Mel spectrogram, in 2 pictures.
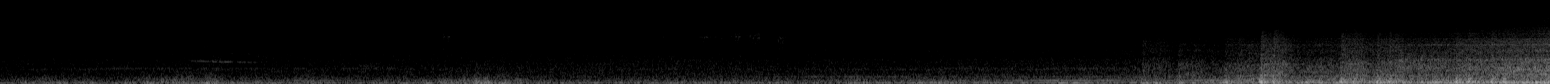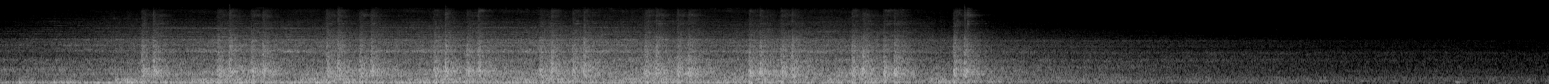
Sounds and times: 10.0s Train traveling through 30.9s

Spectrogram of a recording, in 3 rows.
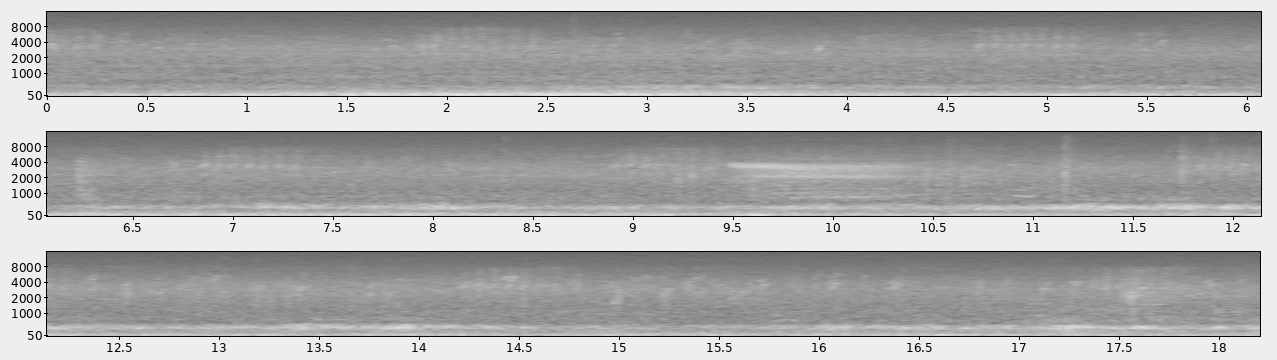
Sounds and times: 0.0s plane 18.2s
0.0s birds 18.2s

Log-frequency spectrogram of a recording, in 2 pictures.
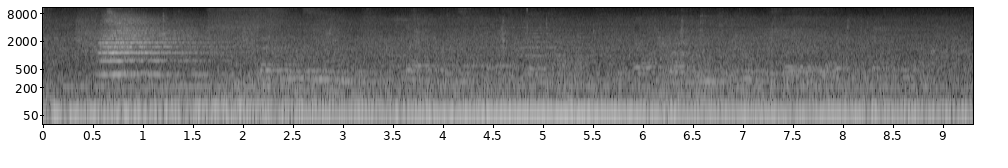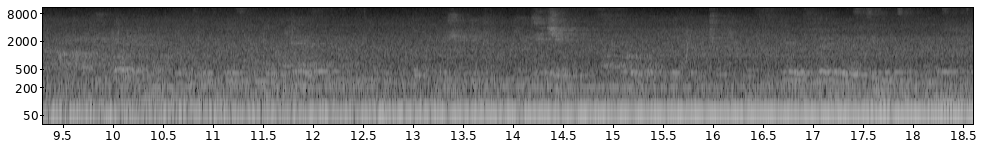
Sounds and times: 1.2s people passing-by 15.8s

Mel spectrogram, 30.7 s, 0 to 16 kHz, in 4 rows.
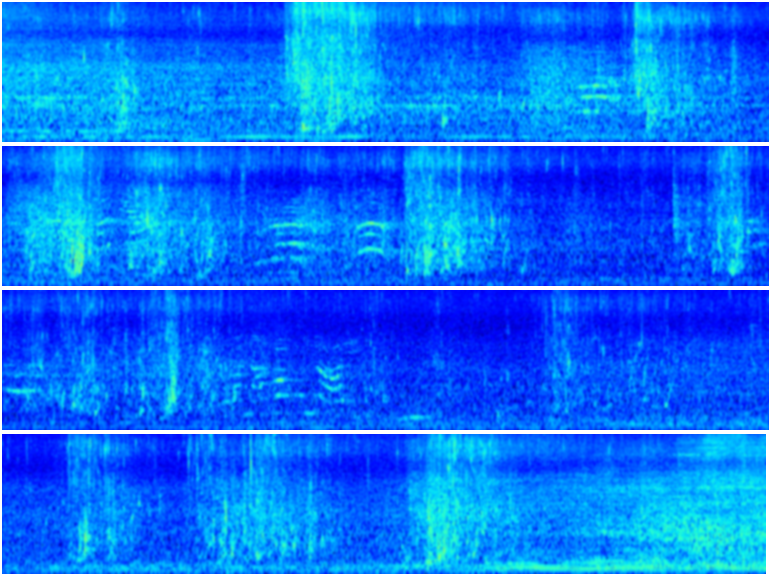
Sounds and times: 0.0s Waves and tides 30.6s

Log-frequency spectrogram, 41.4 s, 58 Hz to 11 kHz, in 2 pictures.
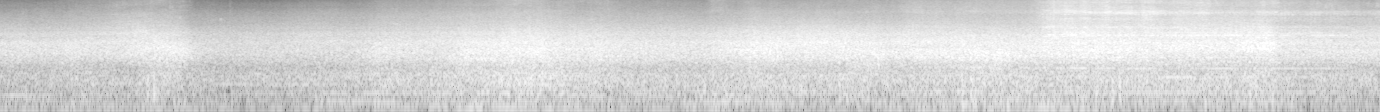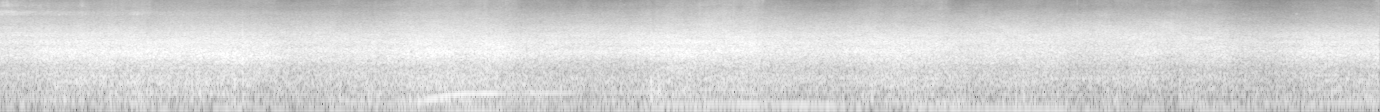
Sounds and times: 0.0s heavy traffic on the freeway in both directions 41.4s

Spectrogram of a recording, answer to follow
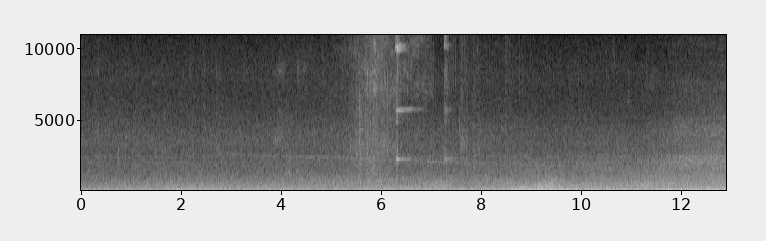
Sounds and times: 0.1s Street traffic 12.9s

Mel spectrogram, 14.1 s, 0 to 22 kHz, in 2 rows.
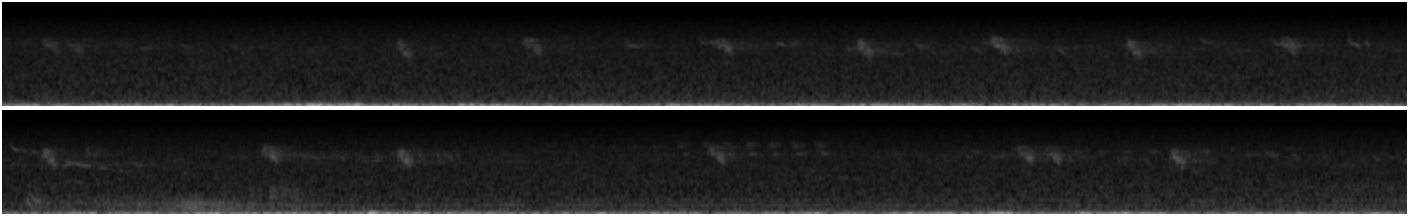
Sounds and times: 0.0s mellow morning wind coming uphill from the fields 14.0s
0.2s humble bees in a nearby tree passing by 14.0s
7.1s bird communication 9.3s

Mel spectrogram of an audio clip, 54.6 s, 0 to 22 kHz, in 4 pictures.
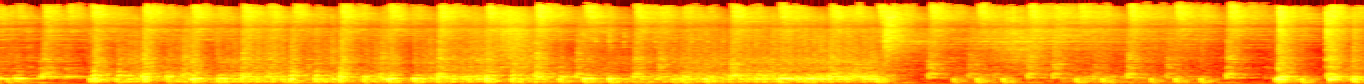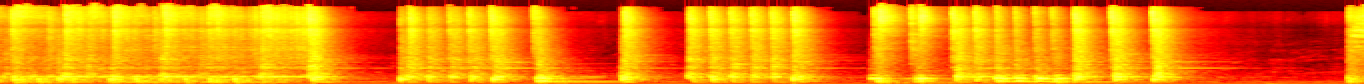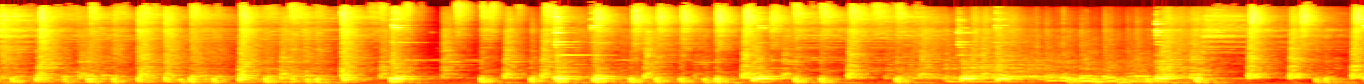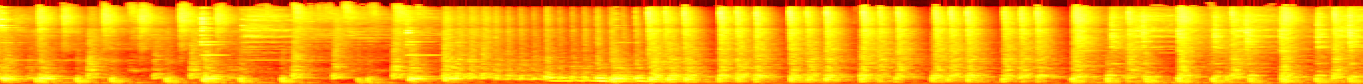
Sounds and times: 0.0s various percussion instrument 17.1s
27.1s various percussion instrument 54.5s
31.1s marimbas 38.0s
38.8s marimbas 45.8s

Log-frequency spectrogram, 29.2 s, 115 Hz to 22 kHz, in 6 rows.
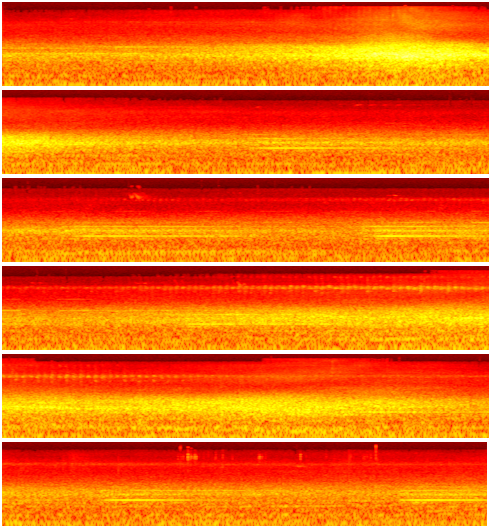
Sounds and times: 0.0s automobile traffic 29.2s
6.8s Bells 29.2s

